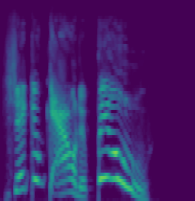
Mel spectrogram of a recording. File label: Quick Draw Attack Vocals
